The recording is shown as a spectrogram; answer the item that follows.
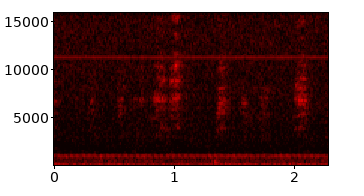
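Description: Faint strokes of a marker writing on a whiteboard, over a low steady hum.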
